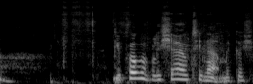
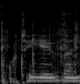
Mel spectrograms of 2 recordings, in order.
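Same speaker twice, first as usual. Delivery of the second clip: ordinary delivery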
